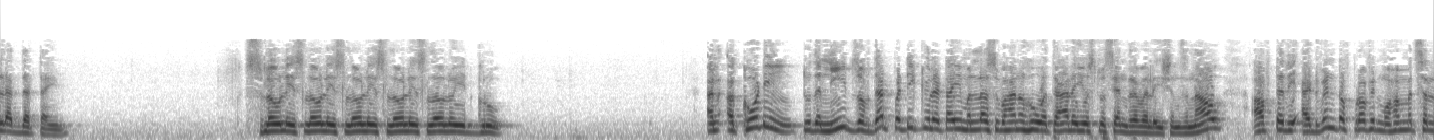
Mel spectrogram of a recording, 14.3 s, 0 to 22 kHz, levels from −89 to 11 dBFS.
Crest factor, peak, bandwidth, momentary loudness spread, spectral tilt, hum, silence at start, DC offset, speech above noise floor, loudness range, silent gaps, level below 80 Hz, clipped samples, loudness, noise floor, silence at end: 14 dB; -6 dBFS; 8 kHz; 6 LU; -7.5 dB/octave; none; 0 s; under 0.1%; 37 dB; 5 LU; none; -50 dBFS; under 0.1%; -18 LUFS; -54 dBFS; 0 s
